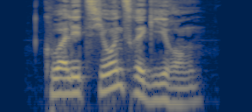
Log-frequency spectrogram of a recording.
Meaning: coalition government
- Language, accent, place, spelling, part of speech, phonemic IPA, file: German, Germany, Berlin, Koalitionsregierung, noun, /koaliˈt͡si̯oːnsreɡiːrʊŋ/, De-Koalitionsregierung.ogg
